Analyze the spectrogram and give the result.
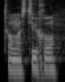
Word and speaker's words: Thomas Tuchel: Thomas Tuchel.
